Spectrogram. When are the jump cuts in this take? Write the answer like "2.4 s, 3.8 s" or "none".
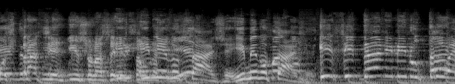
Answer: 3.0 s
